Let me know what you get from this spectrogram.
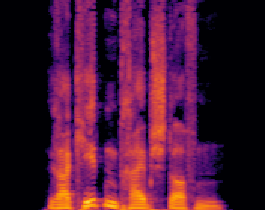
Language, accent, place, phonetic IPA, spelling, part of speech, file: German, Germany, Berlin, [ʁaˈkeːtn̩ˌtʁaɪ̯pʃtɔfn̩], Raketentreibstoffen, noun, De-Raketentreibstoffen.ogg
- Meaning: dative plural of Raketentreibstoff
